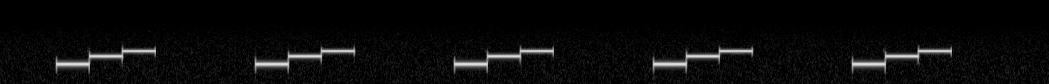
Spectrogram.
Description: Telephone call progress tone (ITU plan), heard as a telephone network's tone, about 950, 1400, 1800 Hz. Special information tone.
